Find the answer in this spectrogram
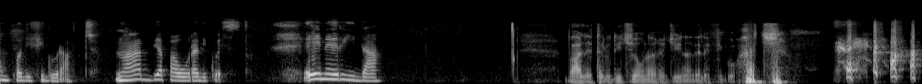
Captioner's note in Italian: Risate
